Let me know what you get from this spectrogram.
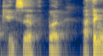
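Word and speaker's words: Cait Sith: name now I know for the longest I've called him cat uh Kate Sith um I think that's like the official name they go by now Kate Sith but I think like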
